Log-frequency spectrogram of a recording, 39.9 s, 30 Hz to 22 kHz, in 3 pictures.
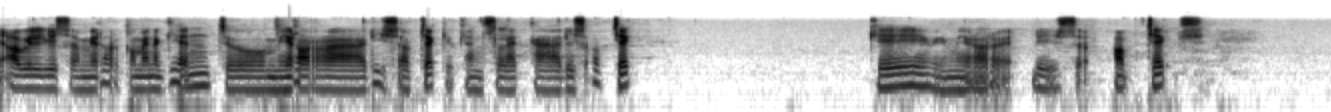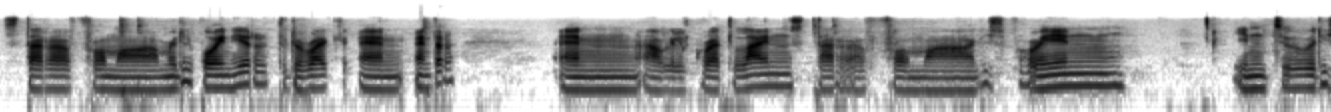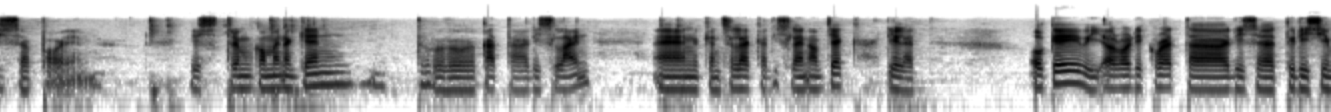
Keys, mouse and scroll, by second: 0.0 middle click, 1.1-2.6 typing, 3.5-4.3 scroll up 1, 4.3 click, 11.4-12.2 scroll down 1, 12.2 middle click, 13.7 click, 14.3 space, 15.6 click, 17.3 space, 18.7-19.2 scroll down 1, 19.2 middle click, 19.7-20.3 scroll up 1, 20.3 l, 21.9-22.3 scroll down 1, 22.3 middle click, 22.6-23.7 scroll up 1, 24.5 click, 24.9-25.2 scroll down 1, 25.2 middle click, 25.3 scroll up 1, 27.5 click, 27.9-29.1 typing, 31.8 click, 32.2-32.5 scroll down 1, 32.5 middle click, 33.0 space, 33.3 click, 35.3 Delete, 37.2-37.7 scroll down 1, 37.7 middle click, 38.9-39.7 scroll down 1.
